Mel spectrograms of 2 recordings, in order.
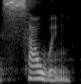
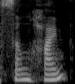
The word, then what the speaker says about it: Samhain: antigo festival celta chamado Shahi, celebrado principalmente na Europa do Norte. A pronúncia correta é sen ou alguma coisa bem perto disso. Vou pedir licença para vocês para continuar pronunciando Sunheim, porque nós como brasileiros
